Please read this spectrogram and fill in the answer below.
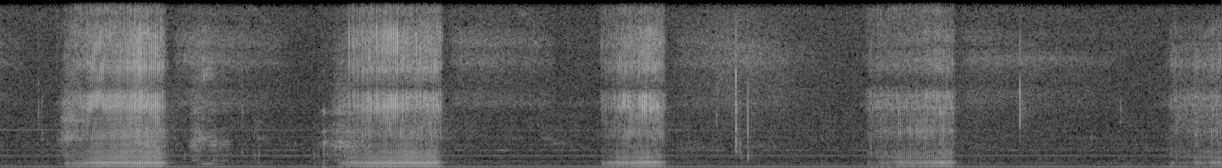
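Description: Loud, rattling snores about every two seconds, over a steady low hum; regular sleep snoring.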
